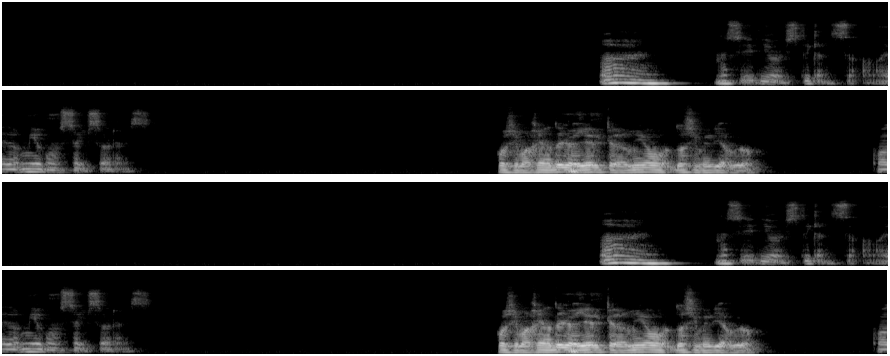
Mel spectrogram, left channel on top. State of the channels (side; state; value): both; normal; correlation 0.95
